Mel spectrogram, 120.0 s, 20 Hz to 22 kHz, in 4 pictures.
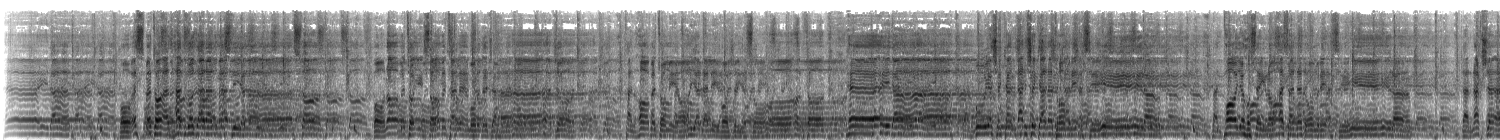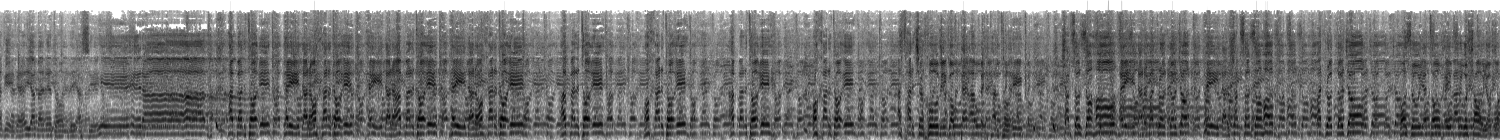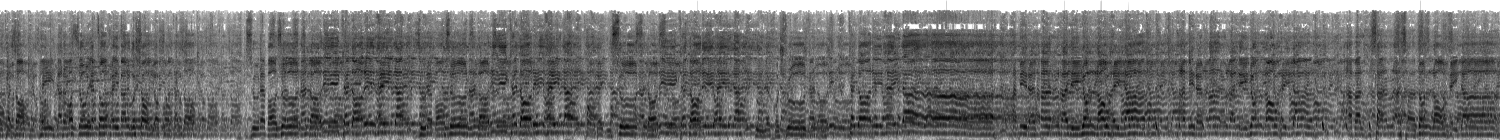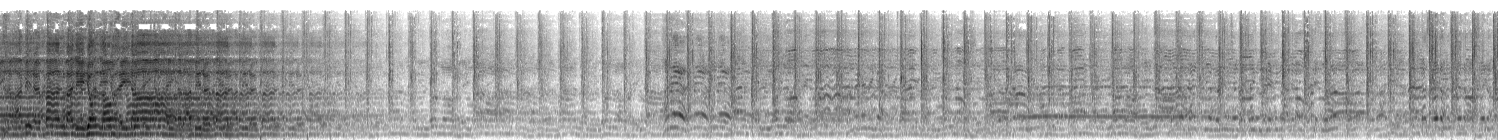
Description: ولادت حضرت امام حسن عسکری-1دیماه1396
شور زیبا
